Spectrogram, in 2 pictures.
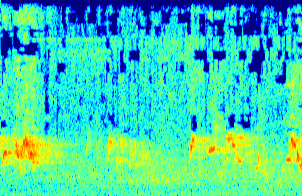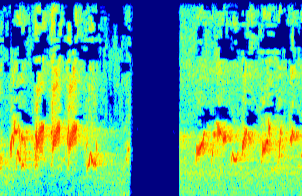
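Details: Red-whiskered bulbul, or jambul bulbul, singing in a training recording: fast runs of sharp chirped notes with brief gaps and a short dropout, over steady background noise.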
